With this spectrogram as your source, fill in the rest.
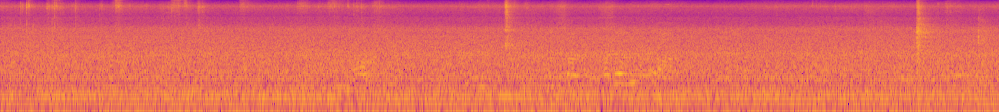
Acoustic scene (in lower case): subway station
